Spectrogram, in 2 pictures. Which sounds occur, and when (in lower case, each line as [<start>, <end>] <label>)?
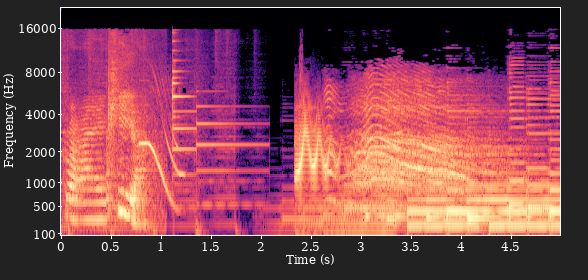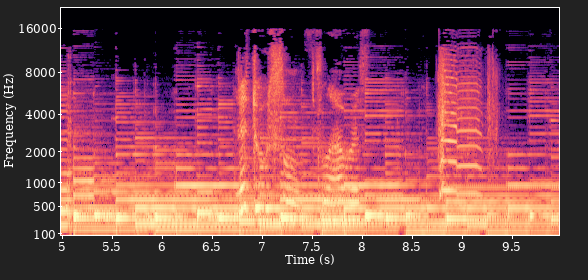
[0.00, 9.95] music
[0.01, 0.90] child speech
[0.92, 2.00] sound effect
[2.22, 2.89] sound effect
[2.81, 3.81] children shouting
[6.66, 7.32] child speech
[7.50, 8.08] child speech
[8.63, 9.22] foghorn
